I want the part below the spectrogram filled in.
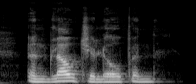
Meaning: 1. to have one's romantic advances rejected 2. to receive a rejection
- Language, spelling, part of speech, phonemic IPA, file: Dutch, een blauwtje lopen, verb, /ən blɑu̯tjə loːpə(n)/, Nl-een blauwtje lopen.ogg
